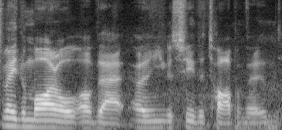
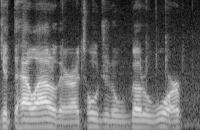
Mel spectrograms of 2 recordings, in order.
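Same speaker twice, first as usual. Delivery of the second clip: plain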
